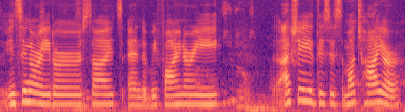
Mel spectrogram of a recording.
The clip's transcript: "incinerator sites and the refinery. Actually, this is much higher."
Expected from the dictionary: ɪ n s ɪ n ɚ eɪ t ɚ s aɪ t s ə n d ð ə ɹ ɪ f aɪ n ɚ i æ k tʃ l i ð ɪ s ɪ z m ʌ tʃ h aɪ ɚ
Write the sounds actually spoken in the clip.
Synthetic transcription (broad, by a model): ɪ n s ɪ n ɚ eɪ t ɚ s aɪ t s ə n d ɹ ɪ f aɪ n ɚ i æ k tʃ l i ð ɪ s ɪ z m ʌ tʃ h aɪ ɚ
